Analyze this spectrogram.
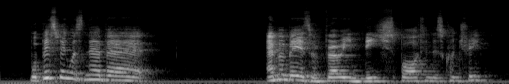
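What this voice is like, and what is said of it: Northeast English accent. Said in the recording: “I am a Brit. It's a strange British accent from the northeast of England.”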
